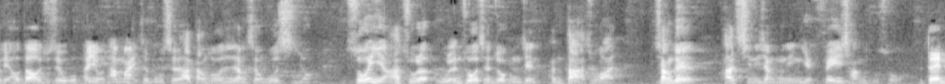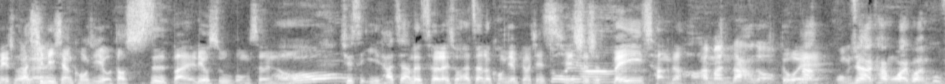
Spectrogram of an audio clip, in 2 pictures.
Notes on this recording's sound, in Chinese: Audi A5 Sportback預拍會現場直擊。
